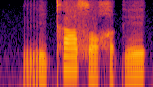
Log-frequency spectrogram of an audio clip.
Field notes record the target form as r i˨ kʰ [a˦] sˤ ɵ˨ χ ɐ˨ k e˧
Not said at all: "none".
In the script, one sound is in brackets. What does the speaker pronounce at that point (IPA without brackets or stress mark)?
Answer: a˦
